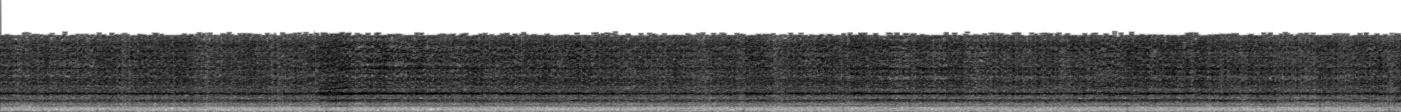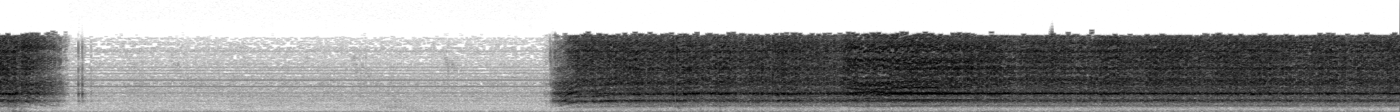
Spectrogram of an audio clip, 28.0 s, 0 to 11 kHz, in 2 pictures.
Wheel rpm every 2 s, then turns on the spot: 160, 160, 160, 160, 160, 160, 160, 30, 0, 20, 150, 160, 160, 160.
none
